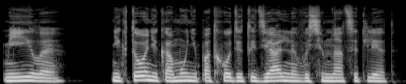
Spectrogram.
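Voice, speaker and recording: A gentle older mother, read by a female narrator, speaks in a soothing, caring tone. Her voice sits low for a woman, and it is recorded dry and close. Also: little pitch movement, normal speed, no room sound, lightly acted.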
